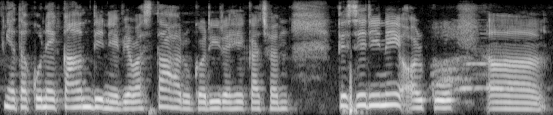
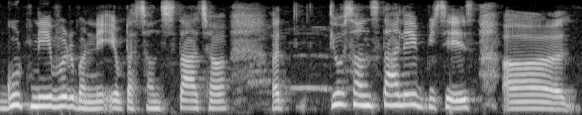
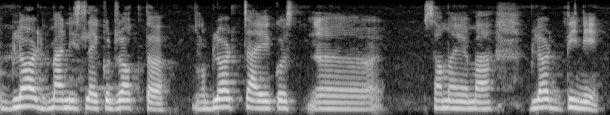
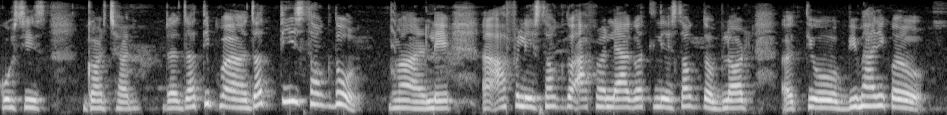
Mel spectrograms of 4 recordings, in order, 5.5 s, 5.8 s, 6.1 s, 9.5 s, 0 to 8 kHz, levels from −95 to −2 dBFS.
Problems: none marked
